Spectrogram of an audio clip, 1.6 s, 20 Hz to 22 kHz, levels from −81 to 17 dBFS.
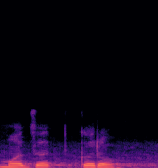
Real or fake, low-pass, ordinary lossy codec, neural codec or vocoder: fake; none; none; codec, 16 kHz, 8 kbps, FreqCodec, smaller model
